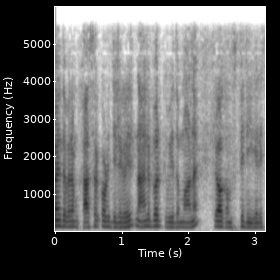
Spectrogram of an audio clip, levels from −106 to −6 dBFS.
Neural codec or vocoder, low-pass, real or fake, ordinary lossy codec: codec, 24 kHz, 0.9 kbps, DualCodec; 5.4 kHz; fake; none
